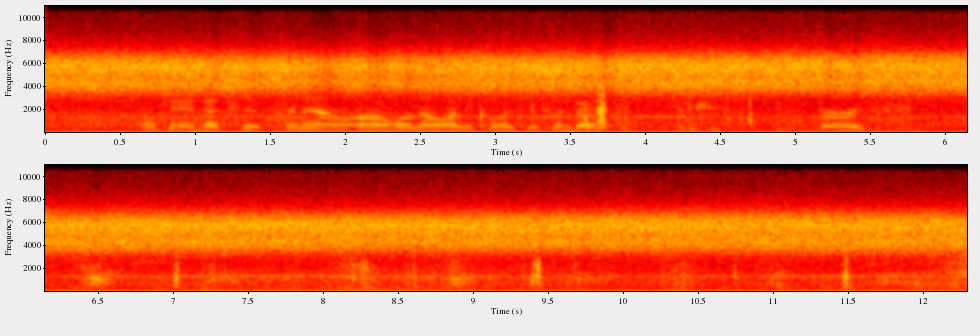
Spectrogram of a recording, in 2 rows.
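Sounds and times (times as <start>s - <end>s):
cicadas singing in a loud hissing drone: 0.0s - 12.2s
speech: 0.8s - 4.5s, 5.2s - 5.7s
faint clicks and ticks: 2.4s - 5.6s, 6.3s - 12.2s.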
